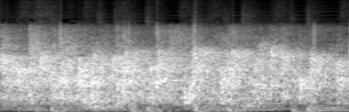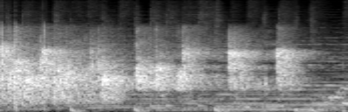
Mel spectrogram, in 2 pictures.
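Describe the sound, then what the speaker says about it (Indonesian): Students in an Indonesian classroom applaud a group called up to present, a dense, steady burst of many hands clapping at close range that thins out toward the end. "Boleh tepuk tangan, Nak?"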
